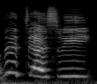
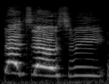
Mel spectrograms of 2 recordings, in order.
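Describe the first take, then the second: First: Lightly lifted, affectionate aww; touched cooing. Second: Louder, higher affectionate squeal; gushing. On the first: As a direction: melt a little over the dog. Coos over her dog. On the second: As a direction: gush loudly over the dog. Coos again, louder. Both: Real, not acted.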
